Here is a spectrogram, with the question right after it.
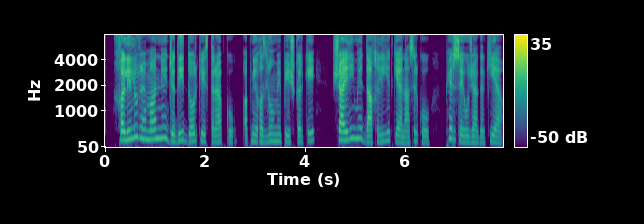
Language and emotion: Urdu, neutral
